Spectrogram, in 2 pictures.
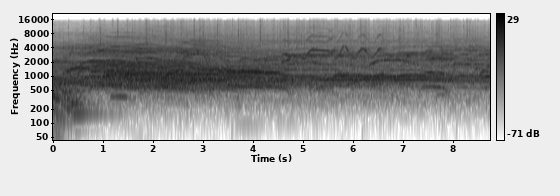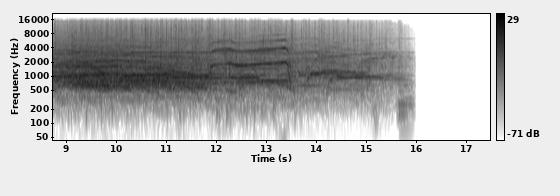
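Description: A large concert crowd cheering, whooping and shouting in applause just after the band's song ends. It dips at about 13.5 s and fades out by the end.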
